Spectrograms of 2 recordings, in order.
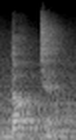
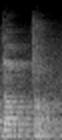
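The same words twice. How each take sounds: First: The unstressed vowel is a weak schwa. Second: The unstressed vowel is a full, clear vowel. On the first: The speaker calls it right. "This is doctor" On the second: The speaker calls it wrong. "not doctor"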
